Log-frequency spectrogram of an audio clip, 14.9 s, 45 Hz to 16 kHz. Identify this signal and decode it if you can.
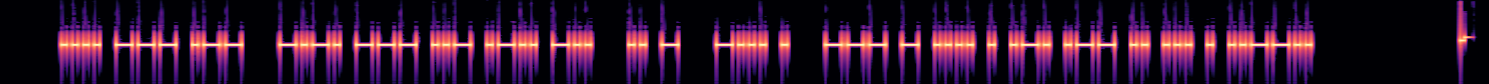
Morse code, heard as a keyed tone, about 22 wpm, 700 Hz. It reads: HOW COULD IT BE OTHERWISE?
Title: Sentences from Top 1200 Words 22wpm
